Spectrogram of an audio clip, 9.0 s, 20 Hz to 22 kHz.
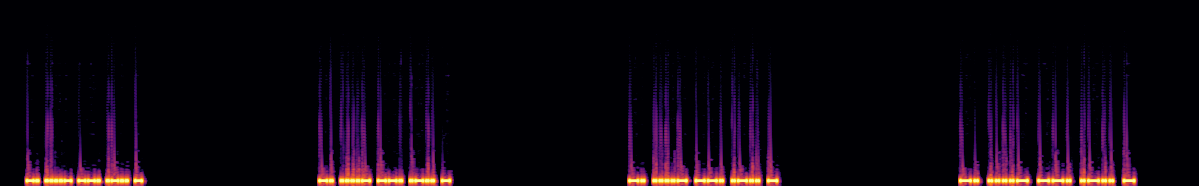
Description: Morse code, heard as a keyed tone, about 53 wpm, 700 Hz. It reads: N4GLT N4GLT N4GLT N4GLT
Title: Speed Racing - USA 1x3 Call Signs 45wpm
